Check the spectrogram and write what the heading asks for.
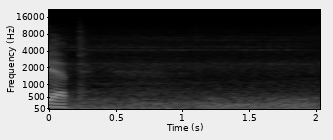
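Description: The end of a man's word right at the start, then a steady low background rumble with no distinct events.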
